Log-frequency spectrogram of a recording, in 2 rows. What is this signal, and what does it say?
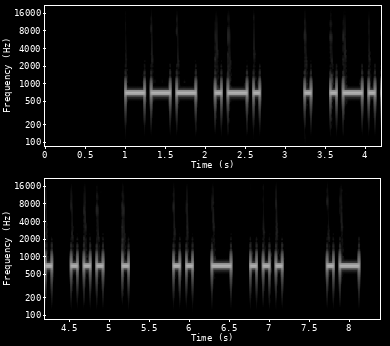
Morse code, heard as a keyed tone, about 15 wpm, 700 Hz. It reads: OR ELSE ITS A
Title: Sentences from Top 1000 Words - Review Part 1 - 15wpm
